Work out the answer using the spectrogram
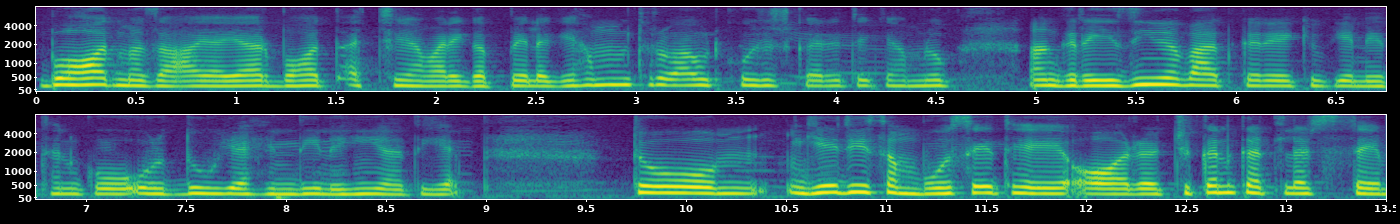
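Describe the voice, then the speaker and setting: Young Pakistani woman, casual vlogger, chatty and animated, loose and friendly delivery. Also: mid-range voice, a little slow. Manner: chatty, animated storytelling with many fillers. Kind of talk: casual vlog narration.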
